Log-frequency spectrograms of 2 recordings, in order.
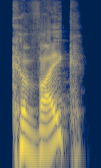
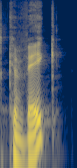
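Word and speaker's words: kveik: K-V-I-E-K, I believe. – Never would have guessed that. – No. Sometimes, I think, depending on the dialect, it can be pronounced as Kvake.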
